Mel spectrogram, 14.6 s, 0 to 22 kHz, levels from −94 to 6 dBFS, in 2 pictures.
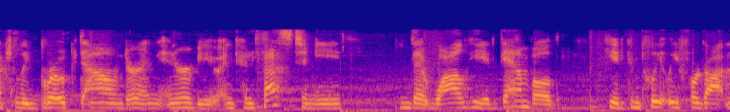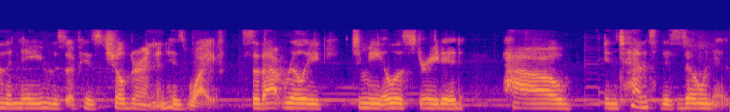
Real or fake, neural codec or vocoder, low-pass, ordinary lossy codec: fake; vocoder, 44.1 kHz, 128 mel bands, Pupu-Vocoder; 7.2 kHz; MP3, 48 kbps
